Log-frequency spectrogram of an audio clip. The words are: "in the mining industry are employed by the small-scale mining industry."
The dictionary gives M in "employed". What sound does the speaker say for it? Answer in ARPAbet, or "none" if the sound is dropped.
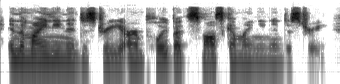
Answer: M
